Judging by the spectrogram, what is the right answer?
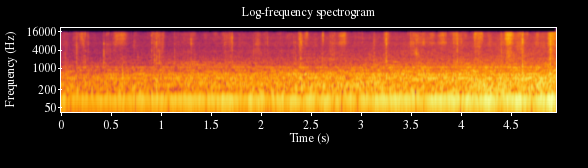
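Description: Hands rolling and pressing a soft ball of bread dough, quiet squishing and skin rubbing with small ticks, over a steady low hum.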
